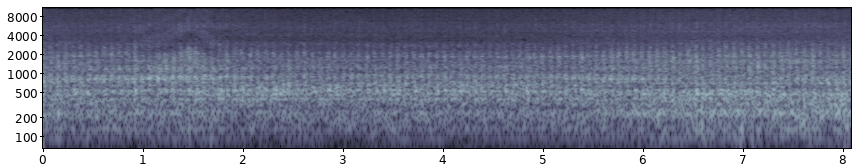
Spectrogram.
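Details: 2002 Chevy Trailblazer: steady idle with a fast, fairly even light tick about three per second; owner thinks it comes from the fan area, fan clutch replaced two years ago, oil pressure checked, codes P0105 and P0420.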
